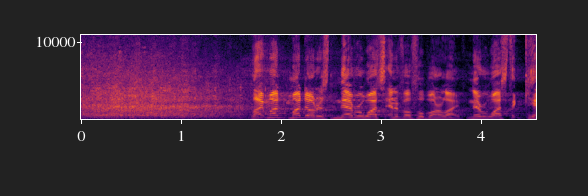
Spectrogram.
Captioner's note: laughter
